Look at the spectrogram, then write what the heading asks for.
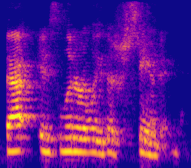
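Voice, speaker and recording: A woman giving an unscripted monologue in halting, deliberate, broken phrases, recorded in an echoey room away from the microphone. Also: mid-range voice, fairly even intonation. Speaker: online livestreamer. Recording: echoey room, distant mic.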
